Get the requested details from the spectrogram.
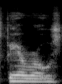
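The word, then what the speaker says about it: Faro: The world knows Pharaohs to be kings, my My name is spelled fashion pharaoh. F A R O.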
